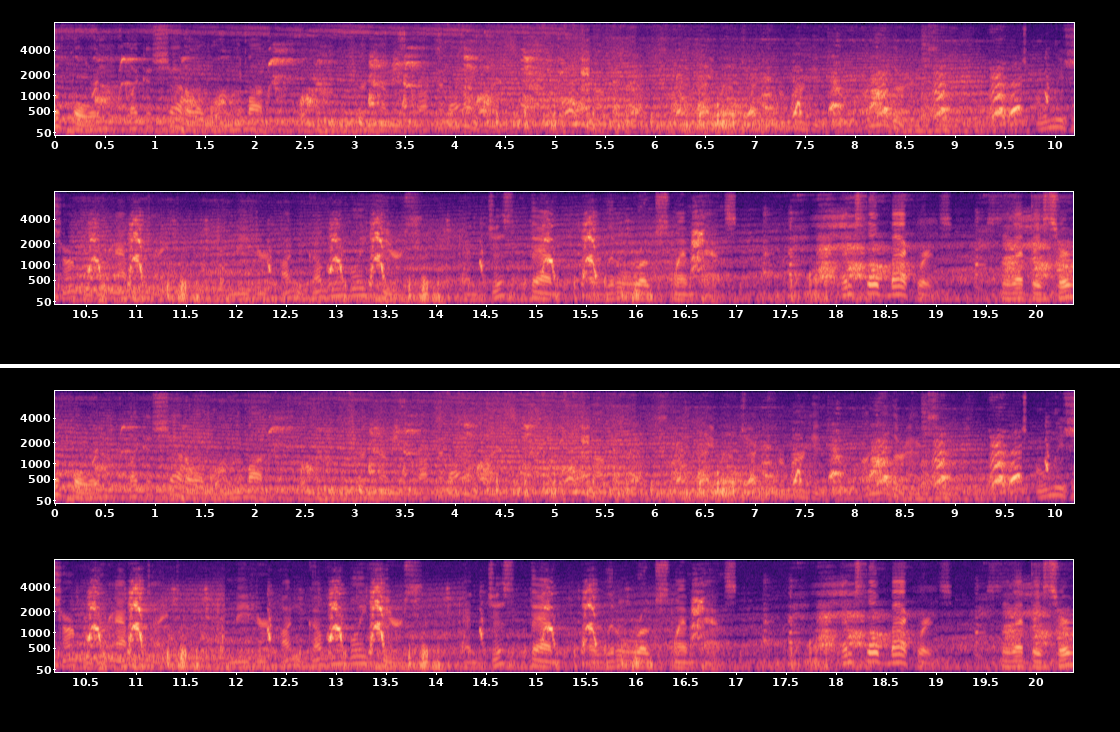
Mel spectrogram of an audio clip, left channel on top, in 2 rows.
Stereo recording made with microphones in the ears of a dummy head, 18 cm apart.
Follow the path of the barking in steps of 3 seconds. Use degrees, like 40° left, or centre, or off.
30° left, 20° left, 10° left, 20° right, 10° right, 20° left, 30° left.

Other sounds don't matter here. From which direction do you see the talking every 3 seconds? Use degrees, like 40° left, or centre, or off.
centre, 20° right, 20° right, 20° right, 10° right, 10° left, 10° left.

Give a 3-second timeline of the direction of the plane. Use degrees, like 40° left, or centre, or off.
50° right, 20° right, 20° left, 40° left, 50° left, 60° left, 70° left.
